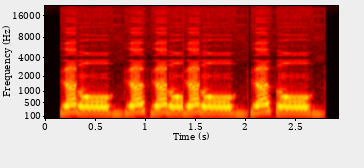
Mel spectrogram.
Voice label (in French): Voix dieu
